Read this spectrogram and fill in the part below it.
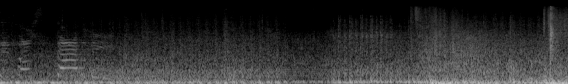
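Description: Gunfire in the World War II video game Enlisted, dense overlapping shots and rattling automatic fire with heavier blasts building toward the end, loud and continuous.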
